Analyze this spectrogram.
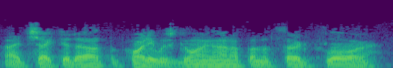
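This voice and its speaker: Deep, husky, and flat, the man's voice moves at a quick clip. He's acting out a guarded, no-nonsense beat patrolman in a 1950s radio play, speaking conversational dialogue full of casual cop slang, heard through a dull, lo-fi vintage radio recording.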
